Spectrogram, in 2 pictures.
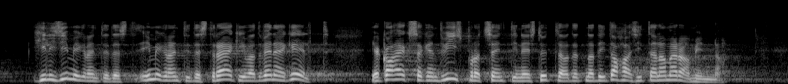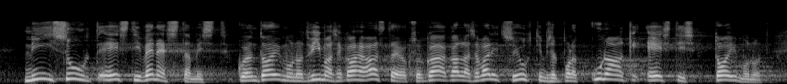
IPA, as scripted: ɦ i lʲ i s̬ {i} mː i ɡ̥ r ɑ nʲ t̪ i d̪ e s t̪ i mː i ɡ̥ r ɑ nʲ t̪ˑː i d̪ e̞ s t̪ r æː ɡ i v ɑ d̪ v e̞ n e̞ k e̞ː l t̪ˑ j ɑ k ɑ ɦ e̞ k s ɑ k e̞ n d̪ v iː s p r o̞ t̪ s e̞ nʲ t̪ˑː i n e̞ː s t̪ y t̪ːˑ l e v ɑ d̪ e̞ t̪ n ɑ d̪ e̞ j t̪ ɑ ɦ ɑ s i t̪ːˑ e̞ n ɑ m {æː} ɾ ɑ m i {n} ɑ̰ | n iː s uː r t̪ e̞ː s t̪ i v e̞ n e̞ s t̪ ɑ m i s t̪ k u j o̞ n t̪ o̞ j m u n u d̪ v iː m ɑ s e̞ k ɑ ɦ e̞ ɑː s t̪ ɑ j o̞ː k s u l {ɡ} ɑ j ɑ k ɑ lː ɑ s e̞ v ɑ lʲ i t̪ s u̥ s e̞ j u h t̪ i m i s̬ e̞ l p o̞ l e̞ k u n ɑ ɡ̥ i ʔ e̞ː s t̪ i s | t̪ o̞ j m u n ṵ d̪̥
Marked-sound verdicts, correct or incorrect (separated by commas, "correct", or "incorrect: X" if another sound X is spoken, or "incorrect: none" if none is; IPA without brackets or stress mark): correct, incorrect: æ, incorrect: nː, incorrect: k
